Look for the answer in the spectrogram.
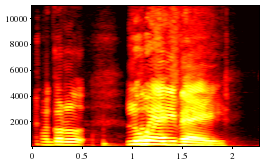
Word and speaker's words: Loewe: How do you go about pronouncing this name? It's not Loewe, but rather Loewe.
